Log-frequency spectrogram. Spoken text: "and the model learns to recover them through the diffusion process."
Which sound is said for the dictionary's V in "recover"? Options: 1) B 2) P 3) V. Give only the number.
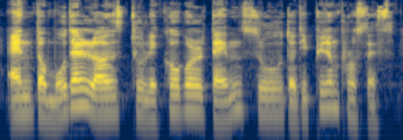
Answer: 1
